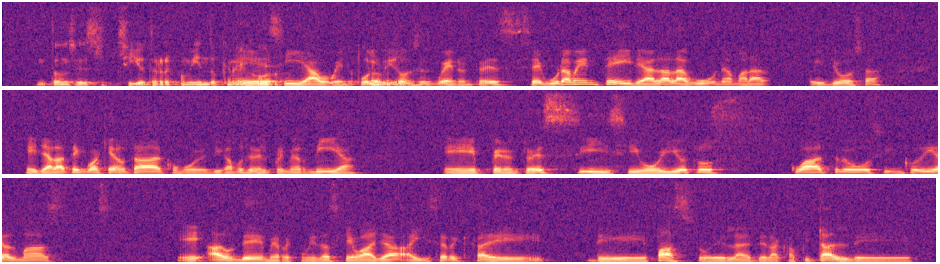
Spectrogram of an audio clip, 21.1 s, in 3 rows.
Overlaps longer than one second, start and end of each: none

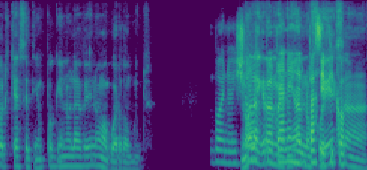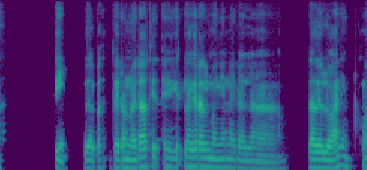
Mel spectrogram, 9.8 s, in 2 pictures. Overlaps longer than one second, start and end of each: 3.2-4.6

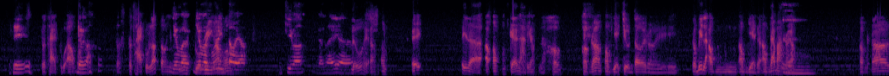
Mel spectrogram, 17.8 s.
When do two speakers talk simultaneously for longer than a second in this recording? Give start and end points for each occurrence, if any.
3.4-4.7

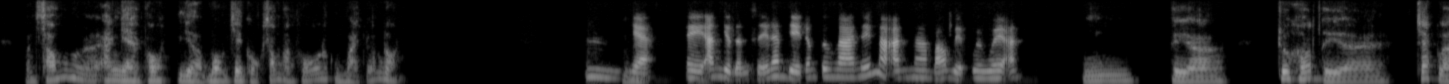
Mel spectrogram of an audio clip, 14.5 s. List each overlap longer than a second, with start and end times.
none

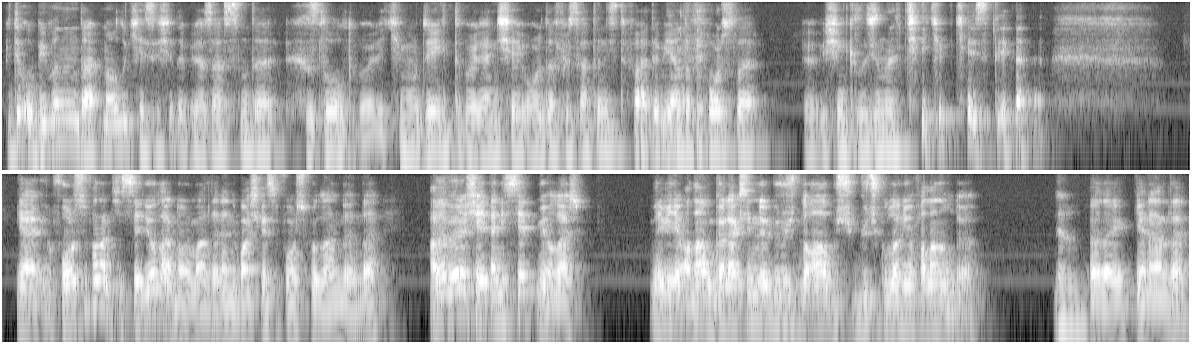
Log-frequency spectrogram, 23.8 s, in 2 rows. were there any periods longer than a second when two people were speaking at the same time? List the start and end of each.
none

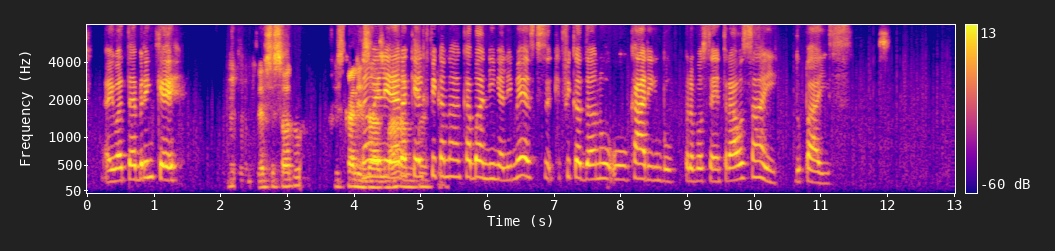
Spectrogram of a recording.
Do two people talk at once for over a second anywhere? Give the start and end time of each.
4.2-5.4

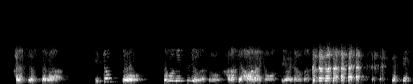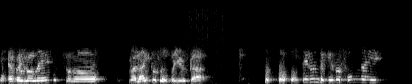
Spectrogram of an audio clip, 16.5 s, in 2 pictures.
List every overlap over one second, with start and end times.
none

